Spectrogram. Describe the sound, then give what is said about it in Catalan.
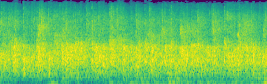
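Loud, sustained applause from a large crowd, a dense steady wash of many hands clapping at once with no pauses, no voices standing out above it, for Catalan Parliament member Eva Granados at a candidacy presentation. “Un fort aplaudiment a la nostra companya Eva Granados.”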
